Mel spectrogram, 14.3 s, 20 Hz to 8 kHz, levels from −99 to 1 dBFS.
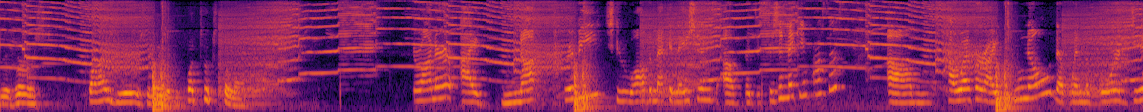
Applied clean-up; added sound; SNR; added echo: none; Squeak / Slam; 3 dB; none.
